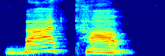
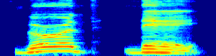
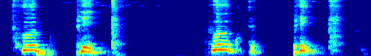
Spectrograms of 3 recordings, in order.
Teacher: se usa el sonido TH sin vibración, o comienza en TH, y por la misma razón se usa el TH sin vibración. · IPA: /θ/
